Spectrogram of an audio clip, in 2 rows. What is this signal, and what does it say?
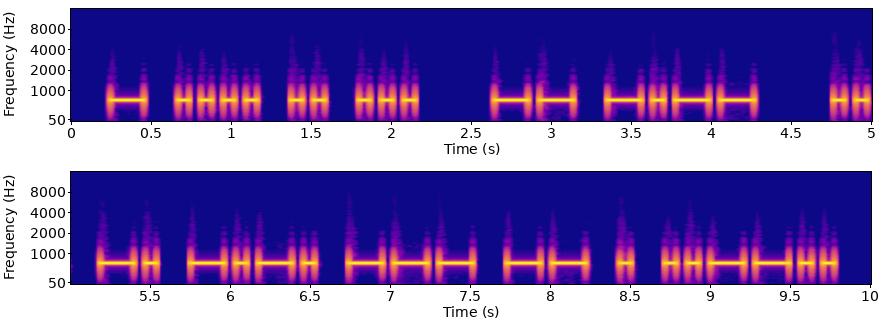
Morse code, heard as a keyed tone, about 17 wpm, 700 Hz. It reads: THIS MY INCOME?
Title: Sentences from Top 1000 Words - Review Part 5 - 17wpm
